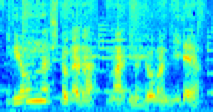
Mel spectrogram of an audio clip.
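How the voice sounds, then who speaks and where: A man playing a pushy, confident, cheerful young man in a radio drama, speaking in casual, commanding rough masculine language. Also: mid-range voice, fast talker, close to an everyday voice. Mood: approving. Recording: distant-sounding voice over music.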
